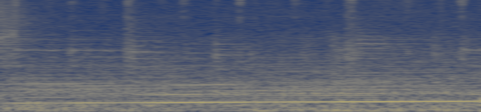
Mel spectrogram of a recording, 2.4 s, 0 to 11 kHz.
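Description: A car engine holds a loud, steady droning buzz at high revs around 4,000 rpm after a downshift, rising slightly in pitch as it goes, with road noise underneath.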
